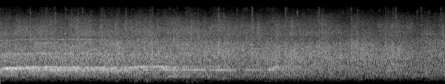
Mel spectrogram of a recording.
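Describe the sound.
A church audience applauds to welcome a speaker to the front, steady, full clapping that eases slightly toward the end.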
